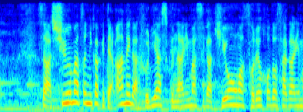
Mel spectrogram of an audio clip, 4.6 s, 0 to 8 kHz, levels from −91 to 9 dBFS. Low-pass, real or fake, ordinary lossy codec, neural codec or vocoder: 7.2 kHz; fake; MP3, 64 kbps; codec, 24 kHz, 6 kbps, HILCodec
